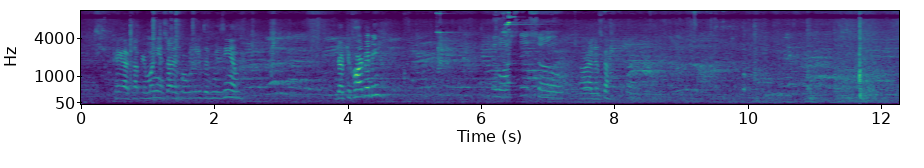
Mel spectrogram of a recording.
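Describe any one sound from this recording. A glass door is pushed open with a thud.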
